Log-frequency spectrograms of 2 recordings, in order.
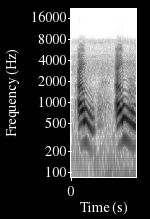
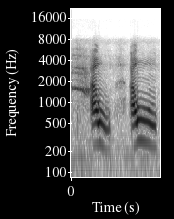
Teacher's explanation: Wow sukun sendiri dengan cara memancungkan kedua bibir secara sempurna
